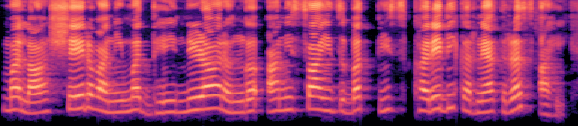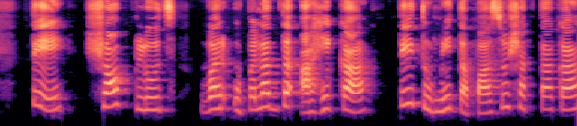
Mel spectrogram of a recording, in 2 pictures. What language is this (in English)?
Marathi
